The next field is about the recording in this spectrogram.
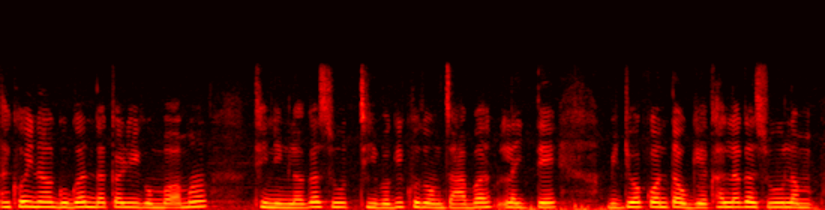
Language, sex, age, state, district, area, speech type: Manipuri, female, 18-30, Manipur, Thoubal, rural, spontaneous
